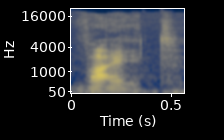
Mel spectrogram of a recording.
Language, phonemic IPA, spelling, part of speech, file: German, /vaɪ̯t/, weit, adjective / adverb, De-weit.ogg
- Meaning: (adjective) 1. wide 2. large 3. far, distant (of the past or future) 4. Denotes a certain point in time or in some process or schedule, or a certain stage of development; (adverb) far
